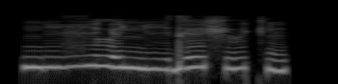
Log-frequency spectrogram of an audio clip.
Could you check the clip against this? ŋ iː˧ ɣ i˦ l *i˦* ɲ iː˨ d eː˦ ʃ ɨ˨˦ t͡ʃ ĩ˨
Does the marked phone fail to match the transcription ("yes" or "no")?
yes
